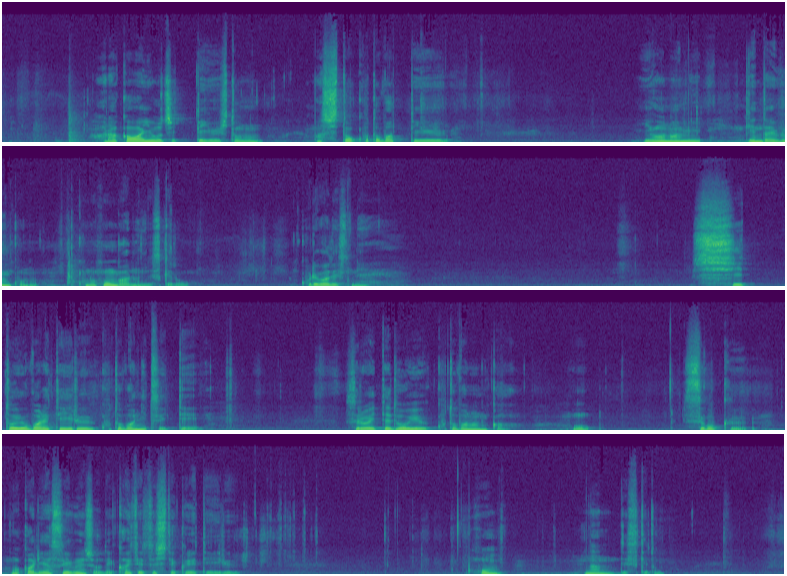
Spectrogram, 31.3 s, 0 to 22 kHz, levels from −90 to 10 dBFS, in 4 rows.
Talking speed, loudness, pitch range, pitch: 195 characters per minute, -23 LUFS, 100-130 Hz, 115 Hz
